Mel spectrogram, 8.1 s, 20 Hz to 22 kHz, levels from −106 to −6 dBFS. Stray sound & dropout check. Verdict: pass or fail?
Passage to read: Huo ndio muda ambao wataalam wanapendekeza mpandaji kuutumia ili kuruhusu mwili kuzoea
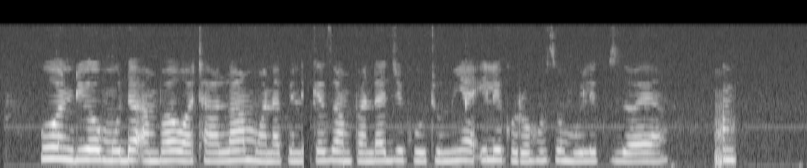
fail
